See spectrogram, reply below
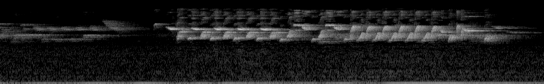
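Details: Goldfinch singing: after a quiet opening note, a fast, liquid twittering run of tinkling, jangling high notes starts near the two-second mark and pours on continuously for over three seconds before fading.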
